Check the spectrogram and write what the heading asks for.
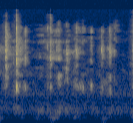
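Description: Faint clicking of computer keyboard keys as a word is typed, a quick run of short, light key taps.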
